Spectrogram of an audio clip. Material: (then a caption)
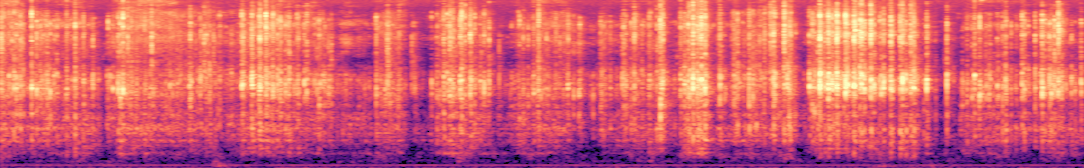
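Plastic. A black Dell keyboard made of hollow plastic is held at an angle while fingertips press its keys. Rapid, bright, clicky taps come in dense bursts with brief pauses between them, each click short and dry with almost no low end.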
